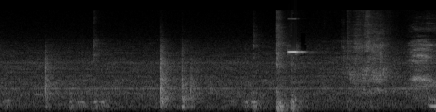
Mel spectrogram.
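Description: Light knocks and clicks of things being moved and handled on a kitchen counter, the loudest a knock about four seconds in, with a short high beep as the air fryer is switched on.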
